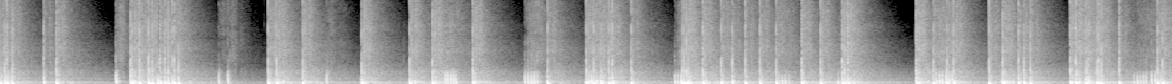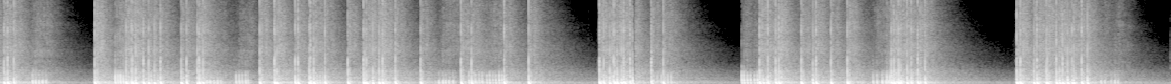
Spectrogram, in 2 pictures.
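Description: Fireworks going off one after another: clusters of sharp bangs and crackling, a new volley every second or two.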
